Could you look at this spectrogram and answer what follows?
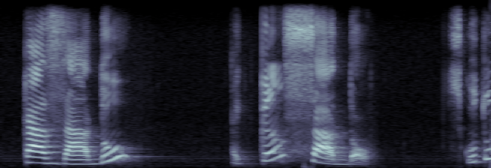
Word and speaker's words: casado: Temos aqui, ó, casado, aí cansado. Escuta o som do S agora. Casado, ó, za. Esse S aqui na palavra casado tem som de Z, ó, quando eu pronuncio.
